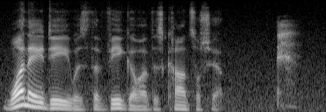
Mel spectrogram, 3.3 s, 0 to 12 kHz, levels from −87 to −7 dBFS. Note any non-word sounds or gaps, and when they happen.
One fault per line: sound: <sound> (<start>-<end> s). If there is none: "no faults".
sound: sniff (2.8-3.0 s)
